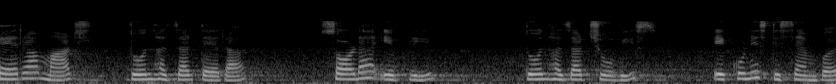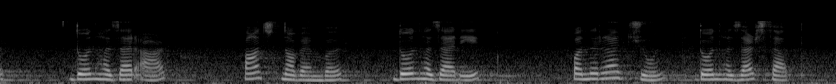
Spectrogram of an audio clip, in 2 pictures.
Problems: none marked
